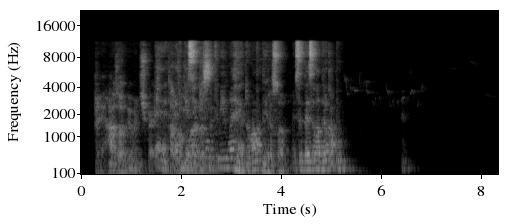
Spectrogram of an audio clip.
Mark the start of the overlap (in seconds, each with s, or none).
1.4 s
